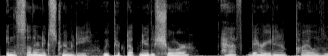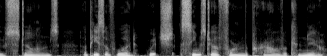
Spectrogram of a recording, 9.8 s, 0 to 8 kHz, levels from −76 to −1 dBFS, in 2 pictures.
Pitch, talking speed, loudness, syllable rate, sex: 135 Hz, 195 wpm, -18 LUFS, 5.2 syllables/s, male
